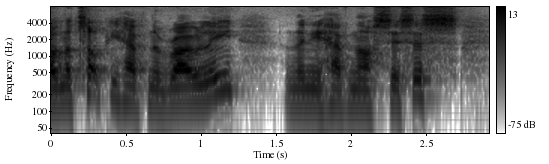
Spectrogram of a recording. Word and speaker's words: neroli: as soon as i i read neroli or narrowly as it's pronounced but i will always be calling it their only you know you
